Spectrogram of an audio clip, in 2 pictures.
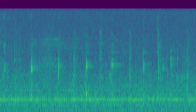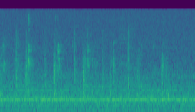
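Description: Close-miked chewing of a donut topped with Reese's Pieces: faint, irregular small mouth clicks, with no steady rhythm.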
